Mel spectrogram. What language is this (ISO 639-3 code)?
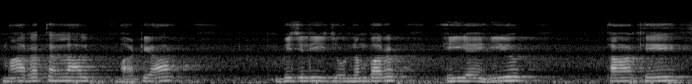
snd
